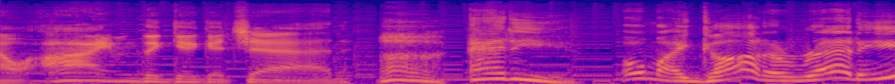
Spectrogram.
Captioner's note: gaSP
